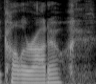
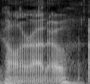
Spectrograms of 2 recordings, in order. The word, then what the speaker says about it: Colorado: You say Colorado. – How do you say Colorado? – I say Colorado. – Oh. – With a rad. – A rad. Yes, Colorado.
